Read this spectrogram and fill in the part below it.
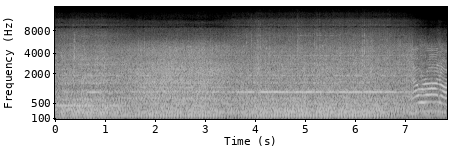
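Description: A tractor engine drones steadily while mowing a long hay field, loud and close with a constant hum and a brief rising whine near the end; speech 0.62 but no words transcribed.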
